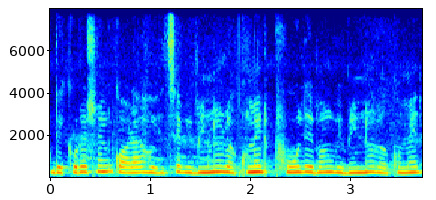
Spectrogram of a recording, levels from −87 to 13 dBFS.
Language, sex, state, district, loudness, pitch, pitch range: Bengali, female, West Bengal, Malda, -14 LUFS, 250 Hz, 240-260 Hz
